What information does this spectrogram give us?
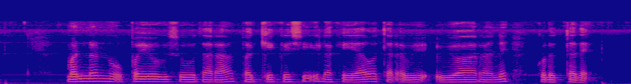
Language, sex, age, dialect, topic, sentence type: Kannada, male, 56-60, Coastal/Dakshin, agriculture, question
